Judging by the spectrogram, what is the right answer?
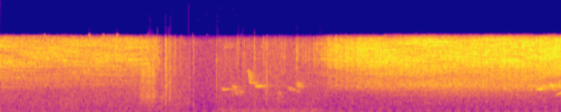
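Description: Western diamondback rattlesnake buzzing its tail rattle, a steady high hiss that is its warning to someone standing too close. The buzz falters briefly about two and a half seconds in and comes back louder from about five seconds in, with a few short bird chirps in between.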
